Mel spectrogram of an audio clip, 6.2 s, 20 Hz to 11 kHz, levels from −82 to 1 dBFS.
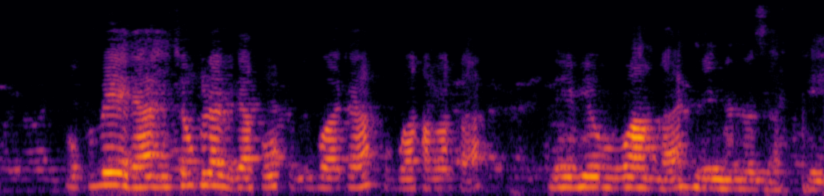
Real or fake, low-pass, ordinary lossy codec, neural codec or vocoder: real; 9.9 kHz; Opus, 32 kbps; none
